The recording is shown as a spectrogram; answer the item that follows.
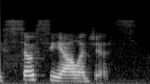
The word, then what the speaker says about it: sociologists: The first one was this word, it should be sociologists.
